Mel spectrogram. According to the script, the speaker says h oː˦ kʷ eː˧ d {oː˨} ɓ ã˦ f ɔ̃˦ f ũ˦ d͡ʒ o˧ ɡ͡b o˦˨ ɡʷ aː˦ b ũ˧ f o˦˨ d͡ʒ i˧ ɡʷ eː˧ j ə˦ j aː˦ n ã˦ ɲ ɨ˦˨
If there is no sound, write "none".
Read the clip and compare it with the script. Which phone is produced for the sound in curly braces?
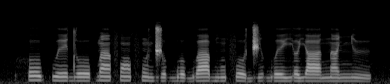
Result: oː˧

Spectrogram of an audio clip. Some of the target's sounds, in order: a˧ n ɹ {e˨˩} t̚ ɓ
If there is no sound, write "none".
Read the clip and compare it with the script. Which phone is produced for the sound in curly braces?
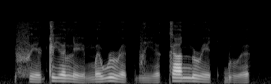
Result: e˨˩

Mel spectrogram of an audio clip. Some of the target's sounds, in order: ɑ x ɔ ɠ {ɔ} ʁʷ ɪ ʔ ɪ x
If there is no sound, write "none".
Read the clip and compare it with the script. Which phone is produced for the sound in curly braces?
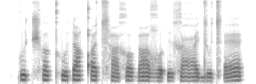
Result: ɑ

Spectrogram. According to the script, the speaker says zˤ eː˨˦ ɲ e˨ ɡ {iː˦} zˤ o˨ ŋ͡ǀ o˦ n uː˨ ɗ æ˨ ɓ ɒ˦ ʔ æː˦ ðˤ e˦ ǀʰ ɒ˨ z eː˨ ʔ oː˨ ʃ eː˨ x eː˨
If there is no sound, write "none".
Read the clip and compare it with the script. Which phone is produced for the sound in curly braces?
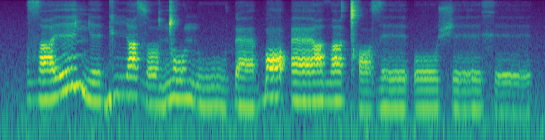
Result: iː˦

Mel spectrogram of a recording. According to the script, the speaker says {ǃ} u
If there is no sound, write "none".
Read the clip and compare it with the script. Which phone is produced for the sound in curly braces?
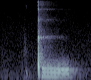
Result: ǃ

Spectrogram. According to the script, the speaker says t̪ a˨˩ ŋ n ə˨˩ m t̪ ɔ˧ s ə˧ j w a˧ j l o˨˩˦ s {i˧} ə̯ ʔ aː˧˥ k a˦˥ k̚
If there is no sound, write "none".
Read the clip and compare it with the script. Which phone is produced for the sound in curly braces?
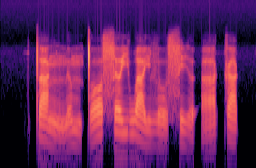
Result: i˨˩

